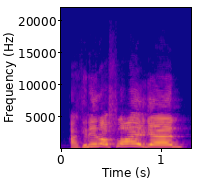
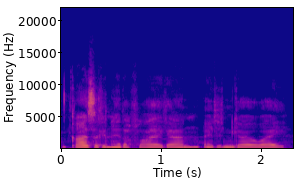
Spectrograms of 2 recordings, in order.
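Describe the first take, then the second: First: High, loud alarmed cry; alarmed shout. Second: Softer, resigned tone; quiet. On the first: Alarmed at fly. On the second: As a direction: say it quietly, deflated. Repeats it quietly. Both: Real, not acted.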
